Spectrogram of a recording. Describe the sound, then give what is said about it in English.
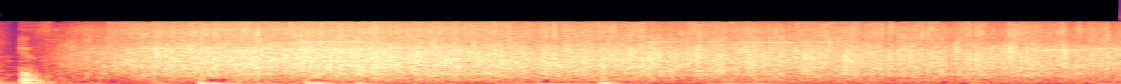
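Sustained applause from a crowd on a live recording of a song, a dense wash of many hands clapping that swells within the first second and stays loud and steady throughout, with faint low thumps underneath. “Too bad it's a live version. Sorry. The only applause we'll get.”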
